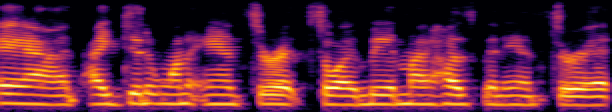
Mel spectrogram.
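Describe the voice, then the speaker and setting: In a dry, close sound with no echo, a woman talks in a flat, monotone way at a medium pitch. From US. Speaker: Olympic athlete. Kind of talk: interview.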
